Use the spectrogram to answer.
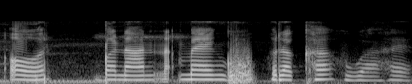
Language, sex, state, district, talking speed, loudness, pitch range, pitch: Hindi, female, Bihar, West Champaran, 85 wpm, -18 LUFS, 195-220 Hz, 210 Hz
